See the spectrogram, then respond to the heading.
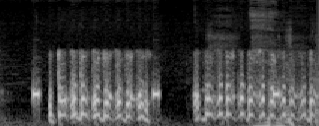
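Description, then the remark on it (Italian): A voice mimics a bucking seahorse underwater: two fairly loud runs of rapid, bubbly warbling pulses separated by a brief pause, the second ending in a low gurgle. “Naso tappato non c'era bisogno, però mi fai per piacere il cavalluccio marino imbizzarrito. Bello, sott'acqua.”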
